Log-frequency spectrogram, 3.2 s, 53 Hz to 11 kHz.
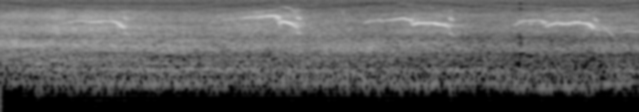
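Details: A leucistic Red-tailed hawk in Tennessee, around a nest where a young bird is fed, gives four thin, high whistles bending down at the end about every 0.8 seconds over soft steady hiss, 18 June 2023.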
